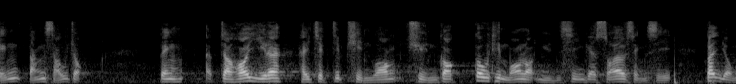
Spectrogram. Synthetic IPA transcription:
ɪ˨˥ŋt̪ɐ˨˥ŋsɐ˨˥wt͡sʊ˨k̚ | pɪ˨ŋ | t͡sɐ˨wɦɔː˨˥jiː˨˧lɛː˥hɐ˨jt͡sɪ˨k̚t͡siː˧p̚t͡sʰiː˨˩nwɔː˨˧ŋt͡ʃʰyː˨˩nkɔː˧kːo˥wt̪ʰiː˧p̚mɔː˨˧ŋlɔː˨k̚jyː˨˩nsiː˧nkɛː˧sɔː˨˥jɐ˨˧wsɪ˨˩ŋsiː˨˥ | pɐ˥t̚jʊ˨ŋ

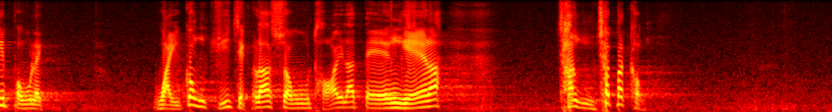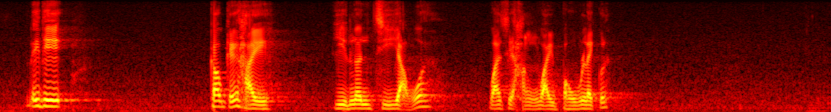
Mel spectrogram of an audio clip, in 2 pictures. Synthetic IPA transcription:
t̪iː˥po˨wlɪ˨k̚ | wɐ˨˩jkʊ˥ŋt͡ʃyː˨˥t͡sɪ˨k̚laː˥so˧wt̪ʰɔː˨˥jlaː˥t̪ɛː˨ŋjɛː˨˧laː˥ | t͡sʰɐ˨˩ŋt͡ʃʰɵ˥t̚pɐ˥t̚kʰʊ˨˩ŋ | nʔe˥t̪iː˥ | kɐ˧wkɪ˨˥ŋhɐ˨j | jiː˨˩nlɵ˨nt͡siː˨jɐ̰˨˩waː˦˥ | waː˨˩nsiː˨hɐ˨˩ŋwɐ̰˨jpo˨wlɪ˨k̚lɛ˥

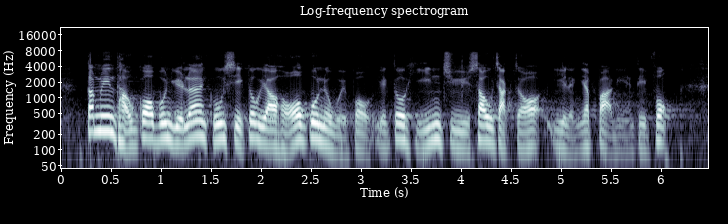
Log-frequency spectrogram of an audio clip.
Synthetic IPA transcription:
t̪ɐ˥mliː˨˥nt̪ʰɐ˨˩wkɔː˧p̬uː˨˧njyː˨t̚lɛː˥kuː˨˥siː˨˧jɪ˨k̚t̪o˥wjɐ˨˧wɦɔː˨˥kuː˥nkɛː˧wuː˨˩jpo˨˧wjɪ˨k̚t̪o˥whiː˨˥nt͡ʃyː˨˧sɐ˥wt͡saː˧k̚t͡sɔː˨˥jjiː˨˧lɪ˨˩ŋjɐ˥t̚pa̰ː˧t̚liː˨˩n˥t̪iː˨˩t̚fʊ˥k̚

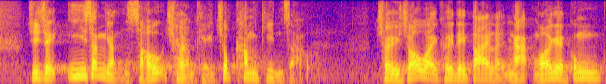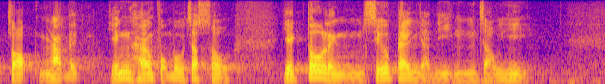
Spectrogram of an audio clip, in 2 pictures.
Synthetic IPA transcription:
t͡ʃyː˨˥t͡sɪ˨k̚jiː˥sɐ˥ŋjɐ˨˩nsɐ˨˥wt͡ʃʰœː˨˩ŋkʰe˨˩jt͡sʊ˥kʰːɐ˥mkiː˧nt͡sa̰ː˨˩w | t͡ʃʰɵ˨˩ɥt͡sɔː˨˥wɐ˨jkʰɵ˨˧ɥt̪e˨jt̪aː˧jlɐ˨˩jŋaː˧t̚ŋɔː˨˥jkɛː˧kʊ˥ŋt͡sɔː˧k̚ŋaː˧t̚lɪ˨k̚ | jɪ˨˥ŋɦœː˨˥ŋfʊ˨k̚mo˨wt͡sɐ˥t̚so˧w | jɪ˨k̚t̪o˥wlɪ˨ŋm̩˨˩siː˨˥wpɛː˨ŋjɐ̰˨˩njiː˨˩ŋ̩˨˧t͡sɐ˨˧wjiː˥

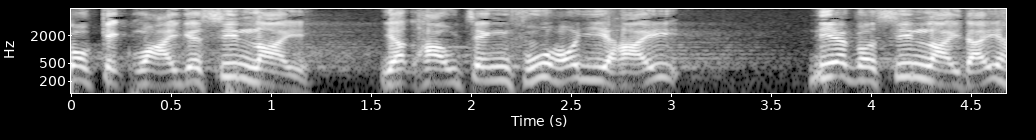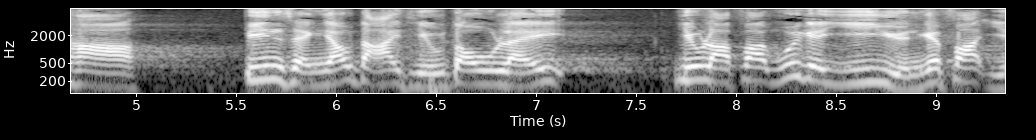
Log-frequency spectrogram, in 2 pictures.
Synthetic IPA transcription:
ɔː˧kɪ˨k̚waː˨jkɛː˧siː˥nlɐ˨jjɐ˨t̚hɐ˨wt͡sɪ˧ŋfuː˨˥hɔː˨˥jiː˨˧ɦɐ˨˥j | niː˥jɐ˥t̚kɔː˧siː˥nlɐ˨jt̪ɐ˨˥jɦaː˨ | piː˧ns̬ɪ˨˩ŋjɐ˨˧wt̪aː˨jt̪ʰiː˨˩wt̪o˨wle˨˧j | jiː˧wlaː˨p̚faː˧t̚wuː˨˥jkɛː˧jiː˨˧jyː˨˩nkɛː˧faː˧t̚ʔiː˨

